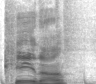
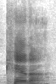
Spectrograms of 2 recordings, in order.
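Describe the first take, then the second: First: The first vowel sounds like 'ee'. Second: The first vowel sounds like 'eh'. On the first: The speaker calls it wrong. "it's not Kina" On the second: The speaker calls it right. "it's Kenna"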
